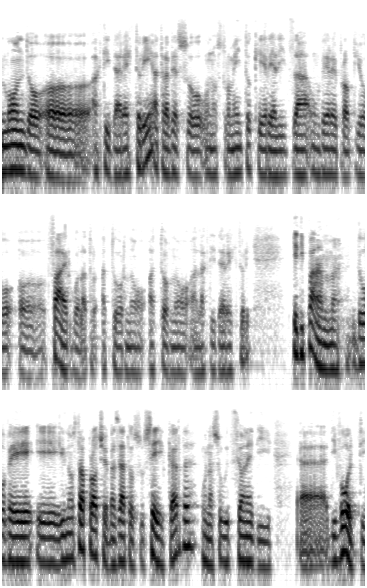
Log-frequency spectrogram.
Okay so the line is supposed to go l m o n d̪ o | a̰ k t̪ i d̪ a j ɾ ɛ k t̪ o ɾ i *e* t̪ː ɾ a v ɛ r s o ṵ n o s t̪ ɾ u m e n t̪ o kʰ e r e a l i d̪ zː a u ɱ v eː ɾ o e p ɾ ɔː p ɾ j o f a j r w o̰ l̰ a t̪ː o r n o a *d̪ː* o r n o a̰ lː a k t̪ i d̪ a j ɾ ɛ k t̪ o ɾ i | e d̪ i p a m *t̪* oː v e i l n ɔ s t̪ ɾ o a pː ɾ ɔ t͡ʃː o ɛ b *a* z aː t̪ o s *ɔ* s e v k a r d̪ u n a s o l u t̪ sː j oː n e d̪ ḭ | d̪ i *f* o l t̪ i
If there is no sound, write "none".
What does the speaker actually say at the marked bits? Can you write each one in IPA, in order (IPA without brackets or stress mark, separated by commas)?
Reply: a, t̪ː, d̪, a, u, v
